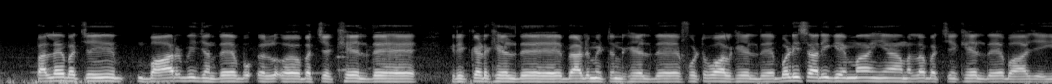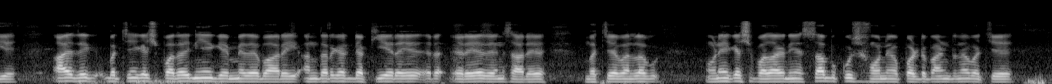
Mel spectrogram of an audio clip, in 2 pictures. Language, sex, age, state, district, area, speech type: Dogri, male, 18-30, Jammu and Kashmir, Reasi, rural, spontaneous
